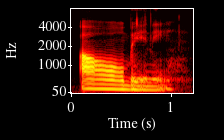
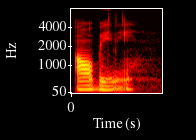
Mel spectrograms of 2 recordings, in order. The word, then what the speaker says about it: Albany: Number two, we have a city that the name is spelled the same as the city in New York. Here, it's called Albany. Okay? Albany. So, just Vidalia, Albany.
